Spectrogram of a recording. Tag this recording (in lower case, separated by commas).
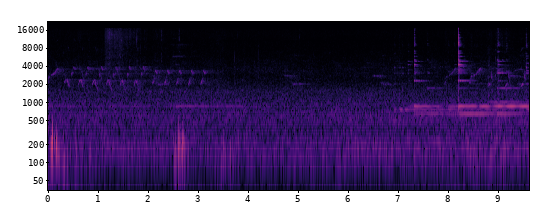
wind chime, chime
